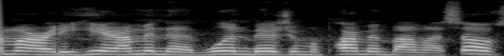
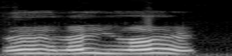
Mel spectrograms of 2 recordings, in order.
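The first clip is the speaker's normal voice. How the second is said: play-acted sobbing, weeping, high crying voice; 5 semitones higher, 4 dB louder than usual. Recounting a moment alone in the shower, she reenacts her own crying. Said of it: "I'm crying".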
